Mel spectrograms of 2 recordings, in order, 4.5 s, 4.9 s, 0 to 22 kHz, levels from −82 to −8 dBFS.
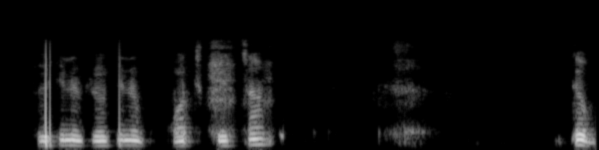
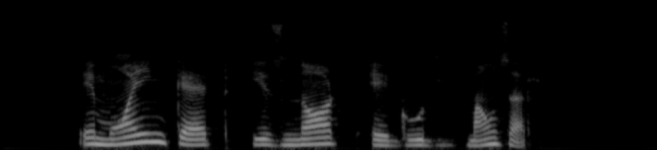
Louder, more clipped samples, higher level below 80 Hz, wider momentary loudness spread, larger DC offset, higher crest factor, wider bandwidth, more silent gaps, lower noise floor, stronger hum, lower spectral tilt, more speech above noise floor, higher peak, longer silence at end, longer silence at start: first, -29 LUFS vs -44 LUFS; neither; first, -68 dBFS vs -78 dBFS; first, 17 LU vs 11 LU; neither; first, 26 dB vs 16 dB; second, 7.4 kHz vs 12.5 kHz; neither; first, -86 dBFS vs -82 dBFS; neither; about the same, -7 dB/octave vs -8 dB/octave; first, 58 dB vs 39 dB; first, -6 dBFS vs -28 dBFS; second, 0 s vs 1 s; second, 0.3 s vs 0.6 s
